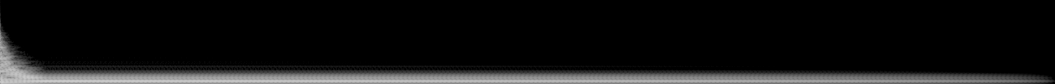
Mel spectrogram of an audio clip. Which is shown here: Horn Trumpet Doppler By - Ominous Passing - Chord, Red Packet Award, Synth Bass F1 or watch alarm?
Synth Bass F1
